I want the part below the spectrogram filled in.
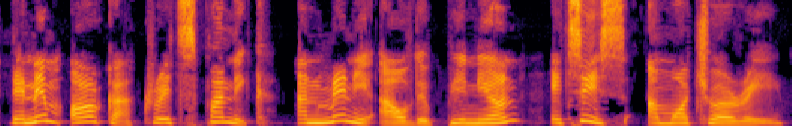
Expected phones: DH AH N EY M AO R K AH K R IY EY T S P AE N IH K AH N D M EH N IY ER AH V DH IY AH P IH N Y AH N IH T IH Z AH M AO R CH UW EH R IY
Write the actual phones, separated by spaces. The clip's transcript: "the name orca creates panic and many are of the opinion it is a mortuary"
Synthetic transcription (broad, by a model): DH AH N EY M AO R K AH K R IY EY T S P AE N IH K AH N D M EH N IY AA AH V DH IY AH P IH N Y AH N IH T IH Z AH M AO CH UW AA R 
